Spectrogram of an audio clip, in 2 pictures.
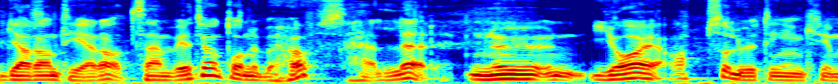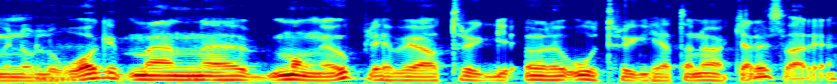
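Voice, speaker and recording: In a normal speaking voice, a man with a fairly low pitch talks at a moderate pace with ordinary pitch variation. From Sweden, Tidaholm area. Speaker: podcast host and personal trainer. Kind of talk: scripted intro monologue; casual chat.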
